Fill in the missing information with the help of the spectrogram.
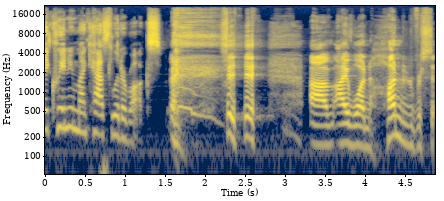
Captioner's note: laughs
